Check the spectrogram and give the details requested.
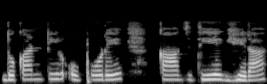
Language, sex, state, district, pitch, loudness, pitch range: Bengali, female, West Bengal, North 24 Parganas, 220 Hz, -16 LUFS, 215-230 Hz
